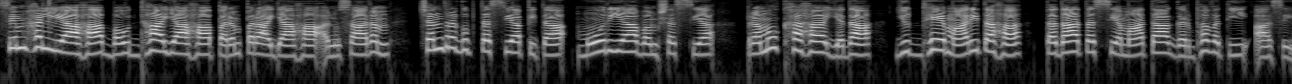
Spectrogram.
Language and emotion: Sanskrit, neutral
